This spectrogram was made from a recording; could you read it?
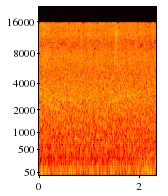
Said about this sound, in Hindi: बारिश हो रही है बहुत तेज इस टाइम,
